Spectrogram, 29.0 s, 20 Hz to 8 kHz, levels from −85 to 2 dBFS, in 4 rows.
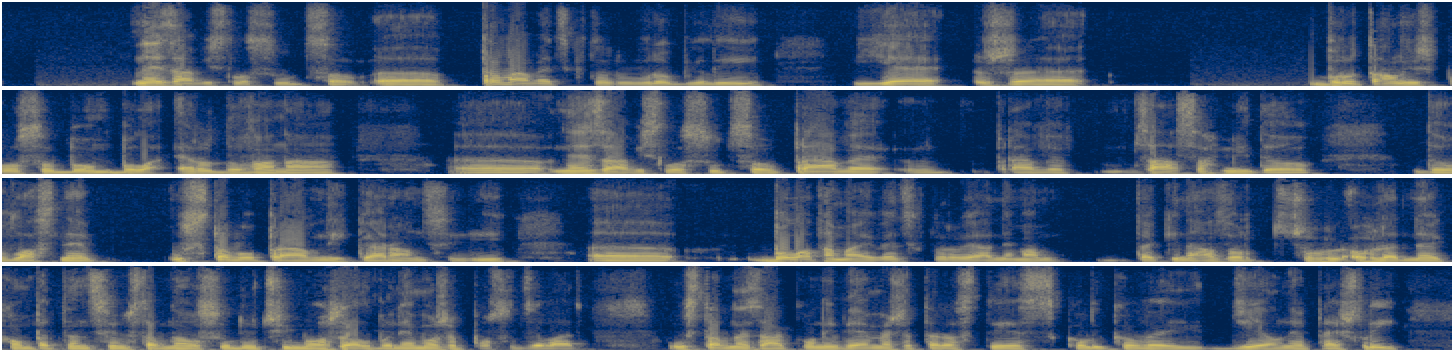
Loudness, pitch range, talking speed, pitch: -19 LUFS, 110-125 Hz, 105 wpm, 115 Hz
